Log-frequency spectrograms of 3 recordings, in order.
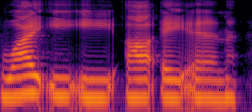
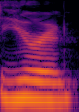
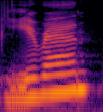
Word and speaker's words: Yeeran: I've ranted about this elsewhere, but her name is like Yeeran, and the narrator says urine instead of Yiran.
